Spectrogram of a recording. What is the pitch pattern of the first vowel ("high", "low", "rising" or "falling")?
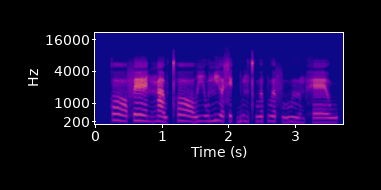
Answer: falling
